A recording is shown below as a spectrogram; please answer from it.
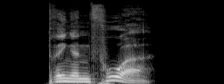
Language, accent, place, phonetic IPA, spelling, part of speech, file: German, Germany, Berlin, [ˌdʁɪŋən ˈfoːɐ̯], dringen vor, verb, De-dringen vor.ogg
- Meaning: inflection of vordringen: 1. first/third-person plural present 2. first/third-person plural subjunctive I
